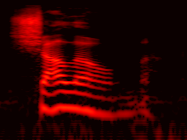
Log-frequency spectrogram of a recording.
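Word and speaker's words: שלום: own new syllable so the first syllable of this word is simply sha now how about the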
